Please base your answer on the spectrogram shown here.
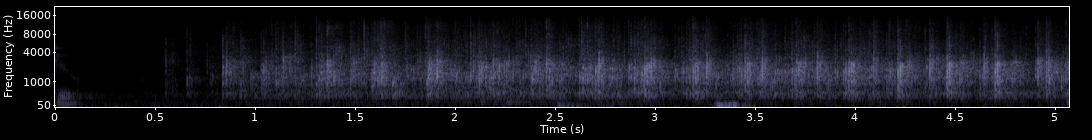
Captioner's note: audience applauds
